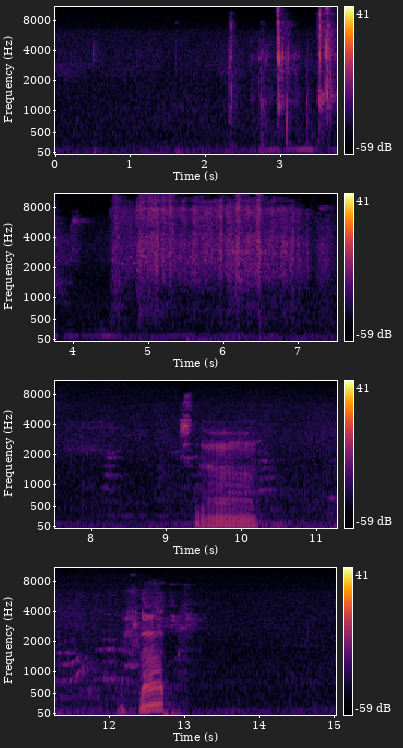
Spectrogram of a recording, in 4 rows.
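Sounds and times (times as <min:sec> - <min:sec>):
crinkly rustle: 0:04.5 - 0:07.5.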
